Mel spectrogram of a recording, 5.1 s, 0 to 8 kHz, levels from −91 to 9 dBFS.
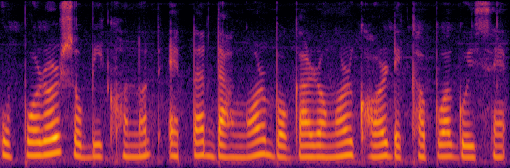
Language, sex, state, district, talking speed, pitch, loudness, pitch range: Assamese, female, Assam, Kamrup Metropolitan, 115 wpm, 210 Hz, -18 LUFS, 205-230 Hz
